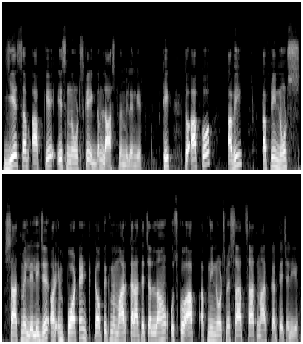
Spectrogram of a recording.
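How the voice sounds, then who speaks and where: A man's voice: on the high side, normal speed, smooth. A young man tutoring students through their notes in a casual mix of Hindi and English, often saying "ठीक". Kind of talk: screen-recorded study lesson.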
